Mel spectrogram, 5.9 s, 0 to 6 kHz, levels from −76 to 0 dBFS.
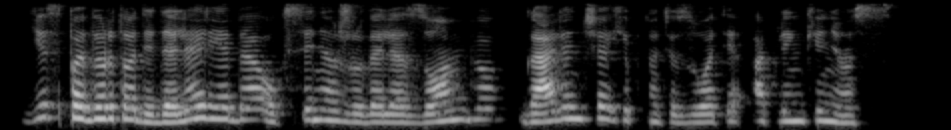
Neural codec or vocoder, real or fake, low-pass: none; real; 5.4 kHz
